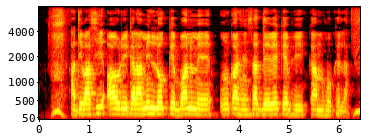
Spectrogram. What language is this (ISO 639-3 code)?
bho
